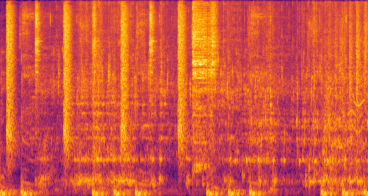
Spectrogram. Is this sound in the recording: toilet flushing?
yes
